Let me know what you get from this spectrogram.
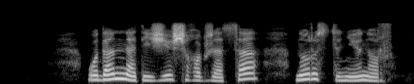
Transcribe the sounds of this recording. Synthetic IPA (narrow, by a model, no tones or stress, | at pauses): wo̞d̪ɑnːæt̪ijʒe̞ʃəʁəpʒɑt̪sɑnʊɾʏst̪ʏnije̞nʊɾ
